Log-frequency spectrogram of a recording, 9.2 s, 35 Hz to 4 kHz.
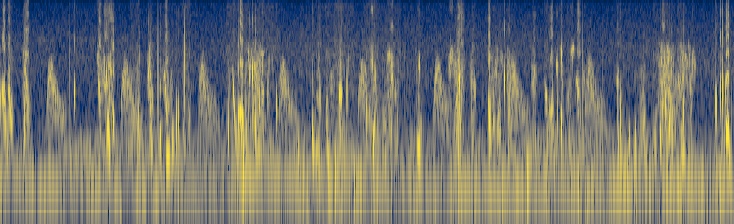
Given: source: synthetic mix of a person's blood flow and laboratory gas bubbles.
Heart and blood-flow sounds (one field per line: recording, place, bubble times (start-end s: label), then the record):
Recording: Doppler ultrasound of blood flow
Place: subclavian vein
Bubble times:
0.00-0.20 s: bubbles
0.28-0.41 s: bubbles
0.90-0.98 s: bubbles
1.21-1.45 s: bubbles
1.62-1.75 s: bubbles
1.83-2.40 s: bubbles
2.82-3.50 s: bubbles
3.91-4.43 s: bubbles
4.54-5.02 s: bubbles
5.19-5.31 s: bubbles
5.59-5.84 s: bubbles
5.88-5.98 s: bubbles
6.09-6.45 s: bubbles
6.63-6.74 s: bubbles
6.80-7.32 s: bubbles
7.70-8.10 s: bubbles
8.15-8.71 s: bubbles
8.90-9.18 s: bubbles
From the record:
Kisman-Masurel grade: 343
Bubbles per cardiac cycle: rolling drumbeat, 9 or more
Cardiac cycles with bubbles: 100%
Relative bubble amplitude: loud (0.450 to 0.775)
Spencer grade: 3 (all of the cardiac periods contain showers or single bubble signals, but not dominating or overriding the cardiac motion signals)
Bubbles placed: anywhere in the cardiac cycle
